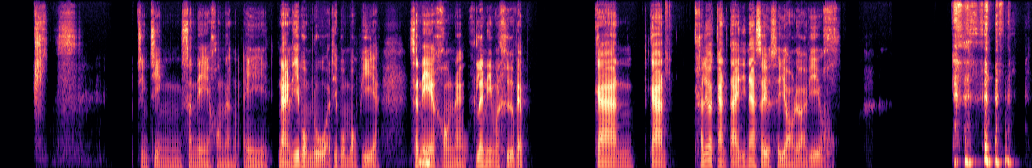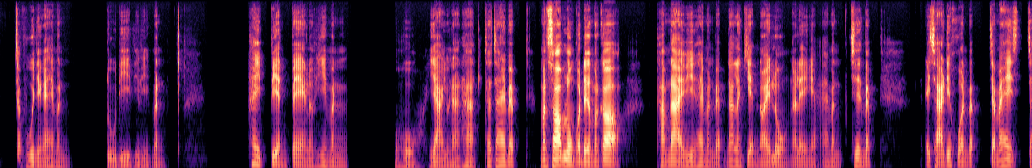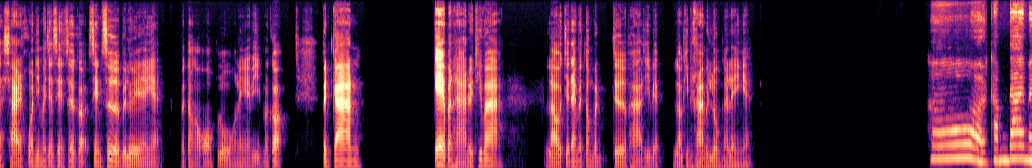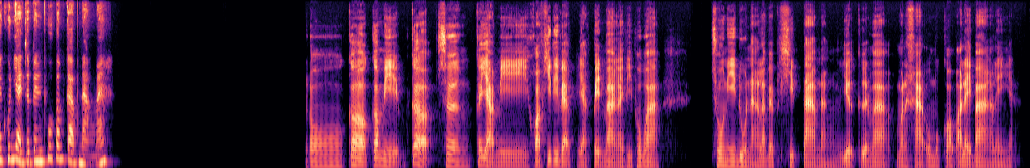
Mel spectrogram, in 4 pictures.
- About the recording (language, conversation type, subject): Thai, unstructured, อะไรทำให้ภาพยนตร์บางเรื่องชวนให้รู้สึกน่ารังเกียจ?
- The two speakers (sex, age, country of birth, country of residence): female, 45-49, Thailand, Thailand; male, 20-24, Thailand, Thailand
- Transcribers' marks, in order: tsk; teeth sucking; other noise; chuckle; tsk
